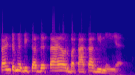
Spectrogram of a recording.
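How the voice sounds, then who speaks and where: A man with a fairly high pitch. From Bihar, India (Arrah). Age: 60s. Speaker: caller. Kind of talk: phone-in question. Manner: halting.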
